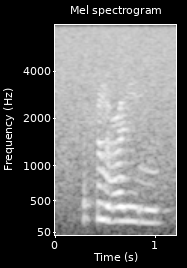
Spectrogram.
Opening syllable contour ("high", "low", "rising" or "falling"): falling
